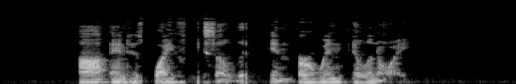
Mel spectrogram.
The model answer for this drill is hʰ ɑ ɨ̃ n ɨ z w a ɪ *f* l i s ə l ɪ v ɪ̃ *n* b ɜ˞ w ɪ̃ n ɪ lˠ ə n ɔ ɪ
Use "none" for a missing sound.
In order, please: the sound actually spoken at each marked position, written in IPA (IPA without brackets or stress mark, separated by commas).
f, n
